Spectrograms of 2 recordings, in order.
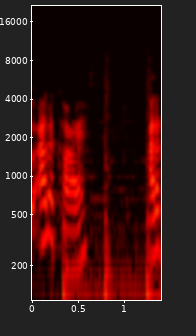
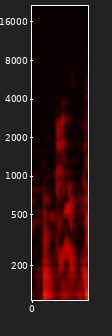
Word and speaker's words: Alicai: to pronounce it as Alicai, because I wanted to say it as Alicai, because I'm like, Alicia, kind of like Alicia Keys.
